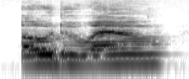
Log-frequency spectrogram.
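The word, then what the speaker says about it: Eau Duelle: This right here, Eau Duel. I've been corrected by a few people. They told me that I was pronouncing it wrong, saying Eau Duel. It's Eau Duel. Just like Eau de Parfum.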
